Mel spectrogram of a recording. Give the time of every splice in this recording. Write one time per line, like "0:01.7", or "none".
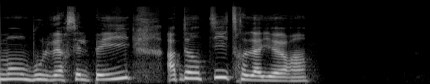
0:01.8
